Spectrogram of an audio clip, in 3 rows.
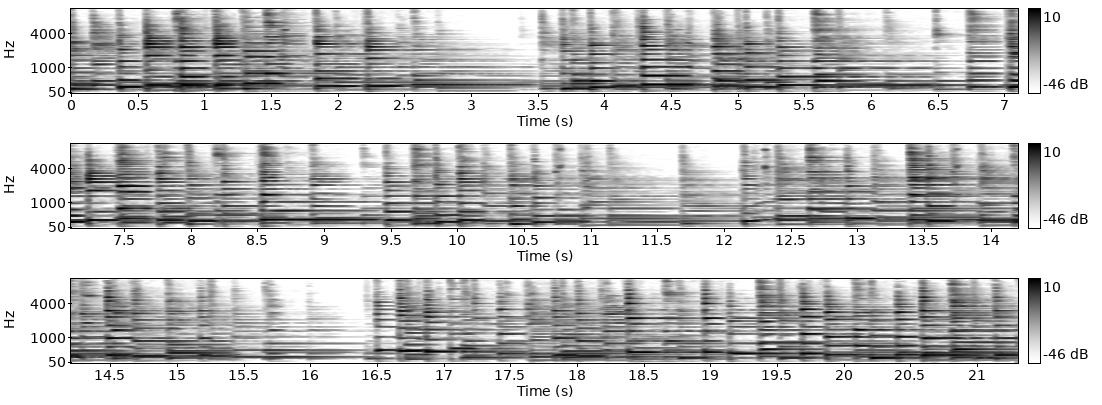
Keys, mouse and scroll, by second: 0.0-0.4 scroll up 1, 0.4 middle click, 0.9 click, 2.5 ctrl+r, 4.1 4, 4.2 click, 5.5 3, 5.7 click, 7.1 shift+click, 7.5 middle click, 8.4 shift+d, 9.1 middle click, 9.8 e, 11.8 middle click, 12.5 Tab, 12.9 click, 13.3 middle click, 13.8 Tab, 14.2-15.5 middle drag, 15.5 Tab, 16.0 Tab, 16.3 click, 16.7 l, 17.3-18.3 middle drag, 18.6 alt+x, 18.8 alt+middle click, 19.2 alt+x, 19.5-20.4 scroll up 2, 20.4 alt+z, 21.0 shift+middle click.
